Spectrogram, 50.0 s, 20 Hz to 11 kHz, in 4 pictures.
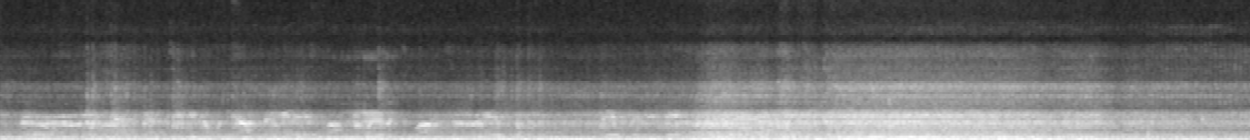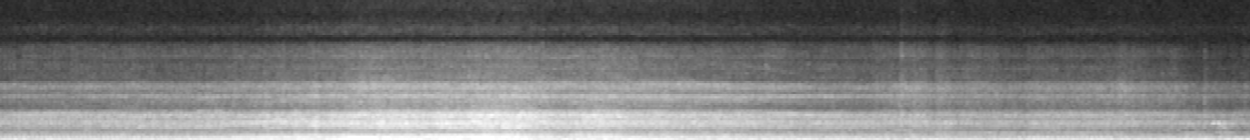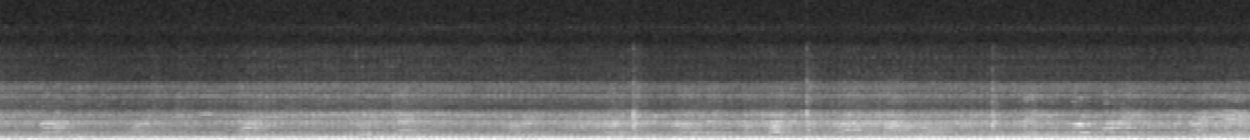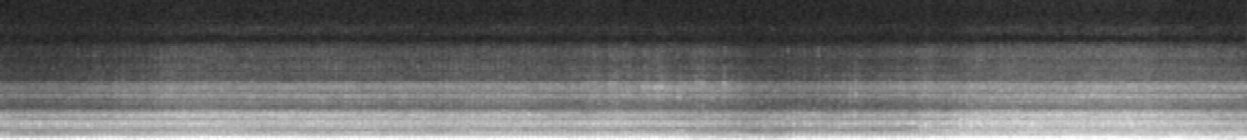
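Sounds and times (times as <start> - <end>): engine revving: 0.0 - 24.6, 27.7 - 44.7, 45.3 - 49.9
atv engines droning: 0.0 - 49.9.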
